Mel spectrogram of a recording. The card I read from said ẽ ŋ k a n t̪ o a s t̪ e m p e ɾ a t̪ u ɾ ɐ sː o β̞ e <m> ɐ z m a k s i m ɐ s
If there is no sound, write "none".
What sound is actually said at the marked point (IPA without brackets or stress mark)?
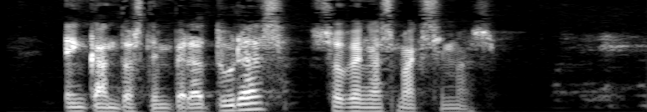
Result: ŋ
